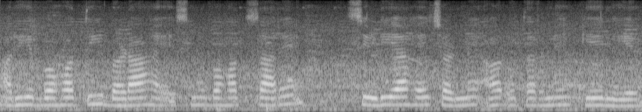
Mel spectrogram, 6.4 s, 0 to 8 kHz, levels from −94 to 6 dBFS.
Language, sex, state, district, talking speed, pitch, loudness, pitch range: Hindi, female, Maharashtra, Mumbai Suburban, 150 wpm, 195 Hz, -16 LUFS, 190-200 Hz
